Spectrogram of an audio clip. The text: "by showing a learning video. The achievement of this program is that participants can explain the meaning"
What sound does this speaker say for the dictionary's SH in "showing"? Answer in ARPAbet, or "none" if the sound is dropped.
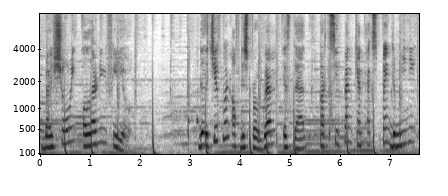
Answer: SH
